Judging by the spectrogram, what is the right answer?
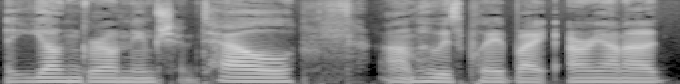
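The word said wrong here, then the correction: Ariyan: Ariane Johnson.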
